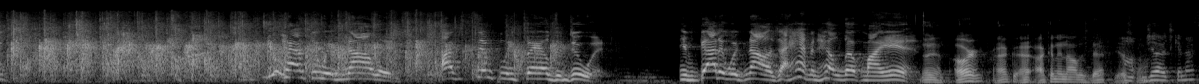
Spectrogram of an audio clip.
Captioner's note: applause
